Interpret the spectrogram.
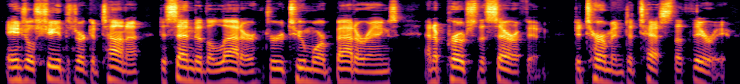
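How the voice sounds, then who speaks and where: A man narrates an action story from a script. His voice sits at an average male pitch, in the manner of an amateur audiobook reading. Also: fairly even intonation, moderate pace, hardly any pauses, pushed and bright. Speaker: narrator reading fan fiction.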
